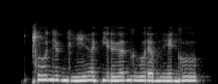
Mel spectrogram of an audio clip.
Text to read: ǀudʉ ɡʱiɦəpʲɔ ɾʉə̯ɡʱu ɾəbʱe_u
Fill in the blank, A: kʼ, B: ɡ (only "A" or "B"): B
